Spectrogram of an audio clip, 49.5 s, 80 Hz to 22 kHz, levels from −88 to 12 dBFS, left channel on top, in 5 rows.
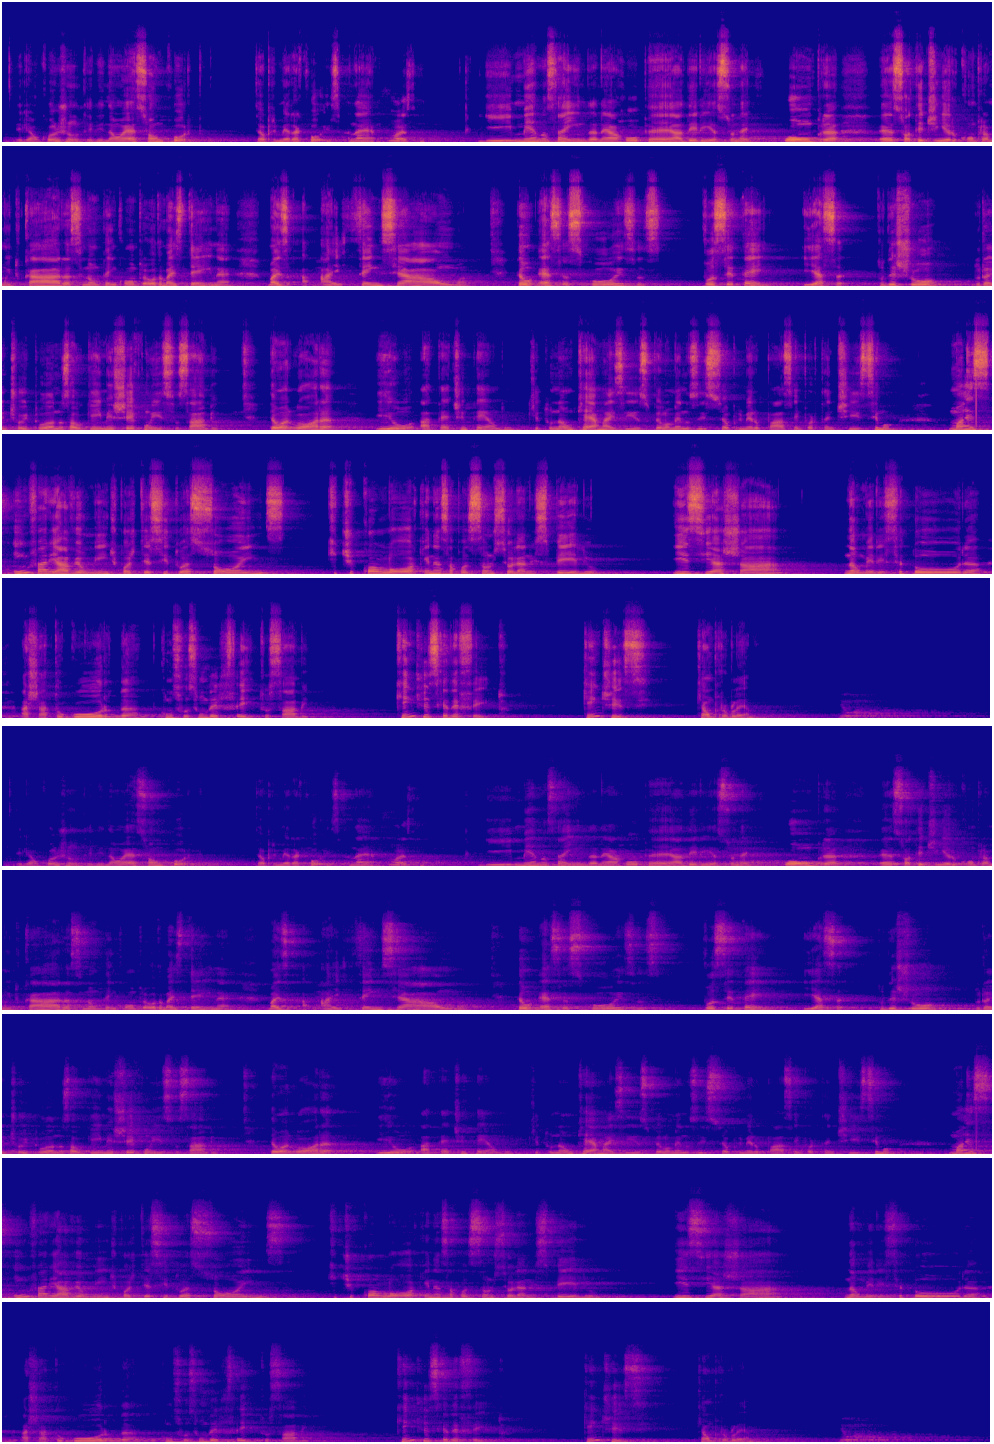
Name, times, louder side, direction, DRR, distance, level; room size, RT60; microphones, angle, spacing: voice 1, 0.1-1.9 2.5-4.1 4.8-7.5 7.8-16.3 16.9-17.6 17.9-18.3 18.7-19.3 19.6-23.1 23.5-32.4 33.0-35.7 36.4-37.5 38.1-42.7 43.5-44.5 45.4-46.0 46.6-47.2, left 8 dB, 60° left, 17 dB, 0.3 m, -33 dB
voice 2, 2.9-4.4 7.2-7.6 12.9-13.1 29.2-29.6 41.6-41.9 47.9-48.2, equal, 5° left, -6 dB, 1.7 m, -54 dB
17.0 x 6.2 x 9.7 m, 2.8 s
head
